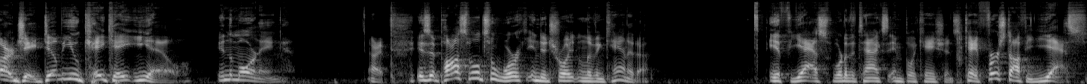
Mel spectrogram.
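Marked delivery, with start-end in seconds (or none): 0.0-2.9 very slow, drawn-out radio announcer voice. Speaker repeats letters as if a radio call sign: radio station announcer voice. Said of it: "sounds like a radio station".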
